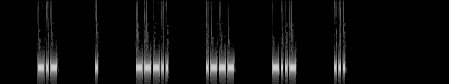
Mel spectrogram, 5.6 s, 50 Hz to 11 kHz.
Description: Morse code, heard as a keyed tone, about 46 wpm, spaced as for 16 wpm, 700 Hz. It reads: KE8JXS
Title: USA Call Signs - 6 Characters - 6x Character Spacing - 45wpm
